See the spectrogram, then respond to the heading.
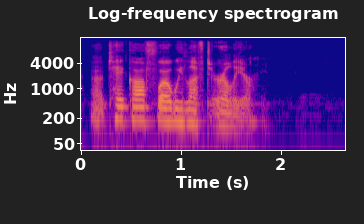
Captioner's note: speaking French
